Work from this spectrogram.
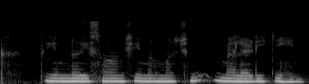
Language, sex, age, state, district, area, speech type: Kashmiri, male, 18-30, Jammu and Kashmir, Pulwama, rural, spontaneous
